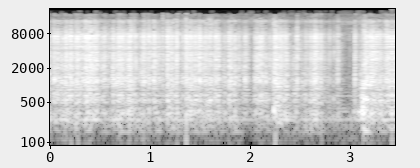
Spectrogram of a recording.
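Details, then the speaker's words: Fidelity HF45 record player with BSR deck, first turntable test: rough, scratchy grinding rumble with uneven catches as the platter labours to rotate; drive noisy and struggling, likely dry or sticking, later spins and plays. "Let's see if the turntable will rotate. So, my camera angles are terrible, aren't they? It's not happy, is it? It's not happy AT ALL."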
